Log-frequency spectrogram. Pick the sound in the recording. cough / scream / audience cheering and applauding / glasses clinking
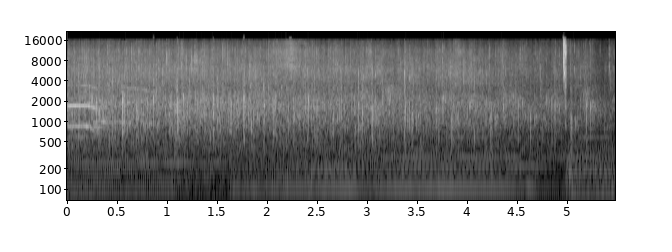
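audience cheering and applauding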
